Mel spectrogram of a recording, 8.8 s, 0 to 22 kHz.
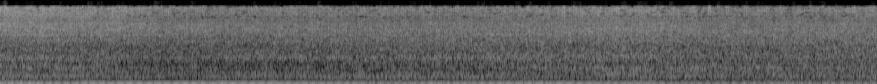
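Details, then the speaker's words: Infiniti M45 VK45DE at idle after replacing the noisy idler/tensioner pulley and a drive: smooth, steady low idle with even rhythm, no chirp or whine from the belts; pulley noise gone. "does it make that noise anymore so it's just that pulley right there that was making a sound"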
